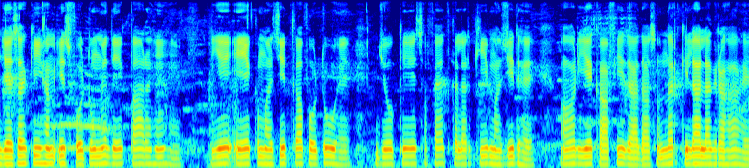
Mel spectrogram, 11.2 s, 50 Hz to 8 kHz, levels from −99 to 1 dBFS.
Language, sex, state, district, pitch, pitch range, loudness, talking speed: Hindi, male, Uttar Pradesh, Muzaffarnagar, 130 Hz, 125-130 Hz, -30 LUFS, 170 wpm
